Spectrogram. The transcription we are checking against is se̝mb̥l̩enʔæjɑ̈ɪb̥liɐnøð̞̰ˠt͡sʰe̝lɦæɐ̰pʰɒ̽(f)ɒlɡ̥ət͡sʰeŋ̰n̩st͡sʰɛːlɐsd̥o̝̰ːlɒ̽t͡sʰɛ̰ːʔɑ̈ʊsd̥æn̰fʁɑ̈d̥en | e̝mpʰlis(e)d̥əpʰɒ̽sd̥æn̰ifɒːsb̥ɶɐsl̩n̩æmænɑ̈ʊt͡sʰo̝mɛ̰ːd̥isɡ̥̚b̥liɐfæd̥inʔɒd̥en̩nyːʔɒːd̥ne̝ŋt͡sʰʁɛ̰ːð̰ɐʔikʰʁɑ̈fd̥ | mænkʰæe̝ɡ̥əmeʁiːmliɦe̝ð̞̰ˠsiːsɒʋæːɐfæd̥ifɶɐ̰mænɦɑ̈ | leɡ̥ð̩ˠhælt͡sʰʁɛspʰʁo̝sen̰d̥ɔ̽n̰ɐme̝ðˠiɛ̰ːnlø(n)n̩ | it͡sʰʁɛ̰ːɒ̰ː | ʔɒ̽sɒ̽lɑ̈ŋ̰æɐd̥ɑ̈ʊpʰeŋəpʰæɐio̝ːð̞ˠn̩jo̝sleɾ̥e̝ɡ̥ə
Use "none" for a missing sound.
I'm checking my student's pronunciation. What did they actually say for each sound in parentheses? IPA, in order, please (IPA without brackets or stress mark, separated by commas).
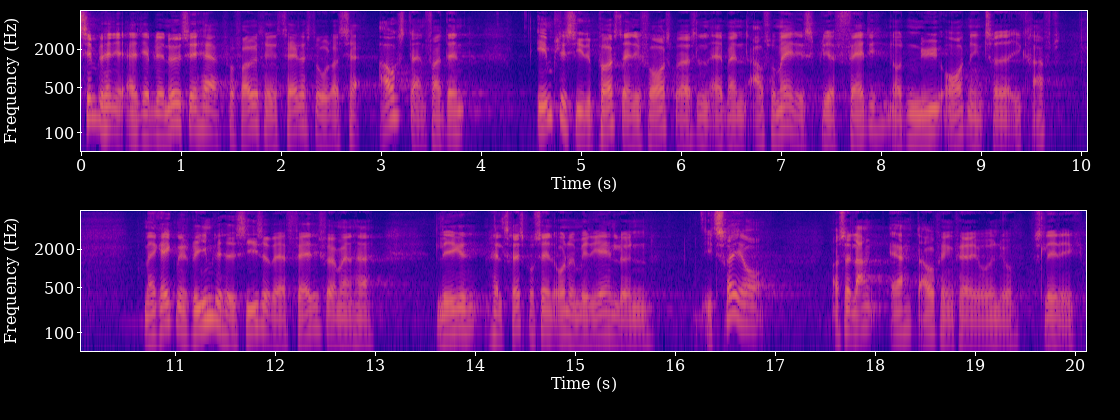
f, i, n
